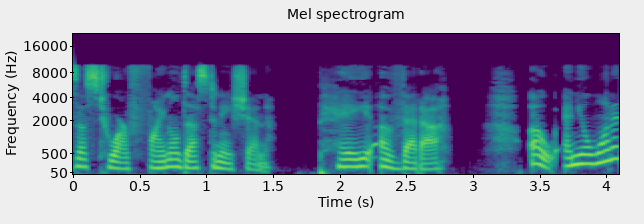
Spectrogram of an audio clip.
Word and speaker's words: PayAveta: And this brings us to our final destination, Pay Aveta. Oh, and you'll want to know this. It's pronounced Pay Aveta.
